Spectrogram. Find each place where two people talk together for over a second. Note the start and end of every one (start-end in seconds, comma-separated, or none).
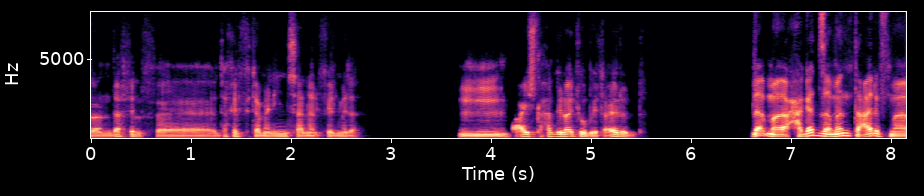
none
